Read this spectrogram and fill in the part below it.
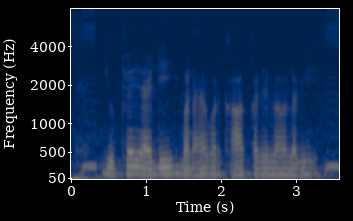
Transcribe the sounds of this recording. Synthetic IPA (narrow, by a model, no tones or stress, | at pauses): juːpiaːjaːɪɖibɐnaːjaʋɐɾkʰa̰ːkɐɾelalɐɡiː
